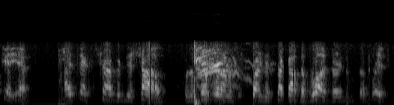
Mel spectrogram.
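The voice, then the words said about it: Put-on accent. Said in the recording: “What is that accent? ... Fantastic delivery.”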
